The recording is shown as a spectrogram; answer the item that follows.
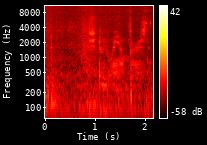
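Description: A person whispering faintly, with a soft click near the end.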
